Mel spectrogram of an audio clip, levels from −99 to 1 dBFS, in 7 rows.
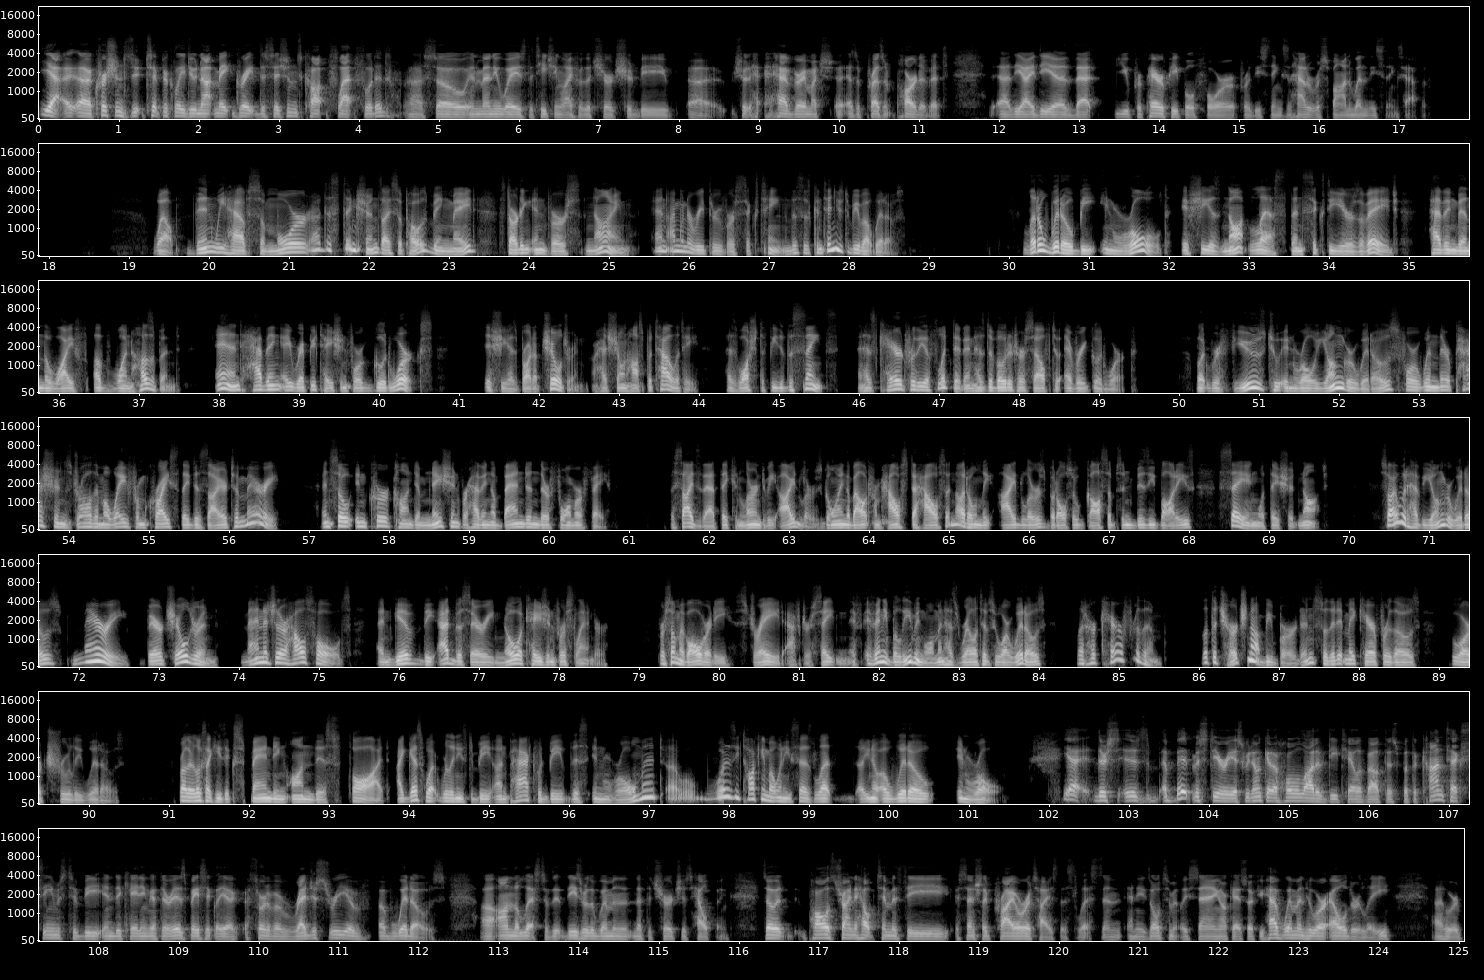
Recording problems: muffled; very; fading above 2.5 kHz

